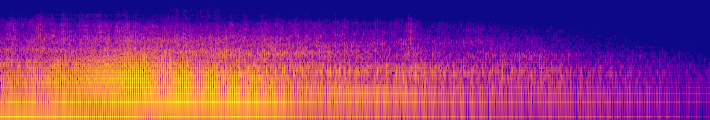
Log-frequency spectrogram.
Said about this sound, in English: That is the first plane that ever flew, says Mama. It doesn't fly very high, says Sister. Or very far, says Brother. But it does fly, says Papa.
